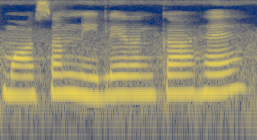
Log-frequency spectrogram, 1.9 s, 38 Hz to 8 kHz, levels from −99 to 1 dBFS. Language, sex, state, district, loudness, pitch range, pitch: Hindi, female, Uttar Pradesh, Lucknow, -14 LUFS, 220-230 Hz, 225 Hz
